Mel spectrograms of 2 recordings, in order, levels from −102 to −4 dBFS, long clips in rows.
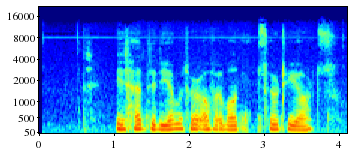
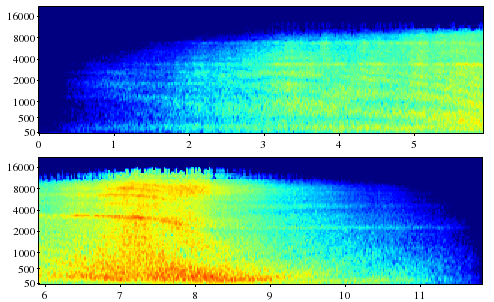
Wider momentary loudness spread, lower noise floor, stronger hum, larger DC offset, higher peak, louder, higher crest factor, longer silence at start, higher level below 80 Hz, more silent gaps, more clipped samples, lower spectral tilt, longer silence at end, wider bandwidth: second, 10 LU vs 23 LU; second, -61 dBFS vs -87 dBFS; neither; neither; second, -12 dBFS vs -6 dBFS; second, -27 LUFS vs -19 LUFS; about the same, 16 dB vs 20 dB; second, 0.65 s vs 2.9 s; about the same, -58 dBFS vs -54 dBFS; neither; neither; first, -7.5 dB/octave vs -2 dB/octave; second, 0.2 s vs 1.7 s; second, 13 kHz vs 15.5 kHz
